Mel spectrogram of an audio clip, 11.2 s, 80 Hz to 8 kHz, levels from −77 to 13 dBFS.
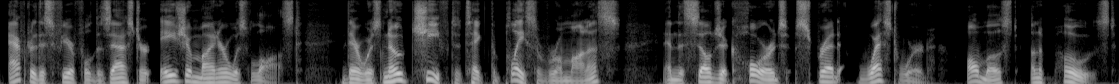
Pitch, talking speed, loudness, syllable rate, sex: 105 Hz, 140 wpm, -19 LUFS, 4.6 syllables/s, male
